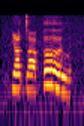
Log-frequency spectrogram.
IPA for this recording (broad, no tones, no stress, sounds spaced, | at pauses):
i dˤ u ʔ ʌ l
